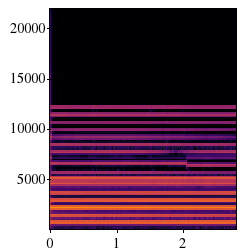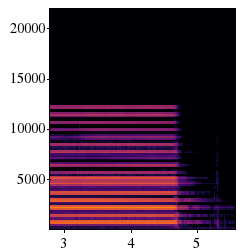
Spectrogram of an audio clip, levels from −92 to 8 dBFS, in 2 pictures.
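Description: Throughout the music, the treble above the crossover sounds synthetic and gritty and stops near 12.3 kHz, likely HE-AAC compression at a low bitrate around 16 kbps, rebuilding highs from copied lower bands.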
